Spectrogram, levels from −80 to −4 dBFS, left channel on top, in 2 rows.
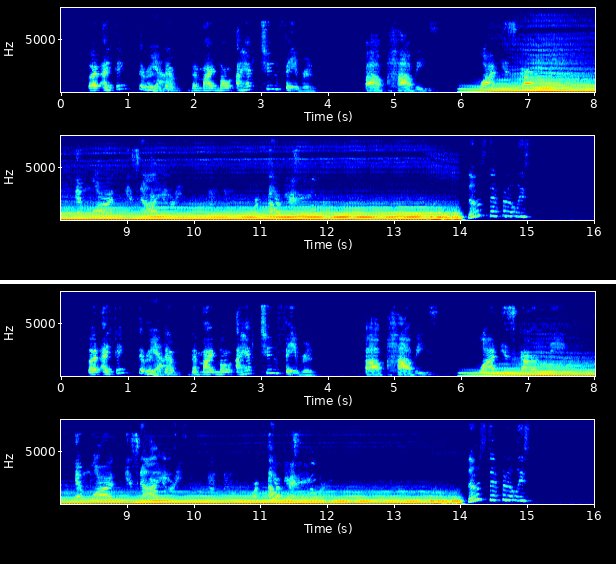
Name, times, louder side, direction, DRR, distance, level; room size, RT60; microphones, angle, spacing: voice 1, 0.4-3.8 4.6-5.5 6.2-7.7 8.2-12.1, equal, 85° right, 1.3 m, -39 dB
voice 2, 1.3-1.7 9.1-9.7 11.1-11.8 14.1-15.0, right 2 dB, 30° right, 0.5 m, -40 dB
sound 1, 6.0-14.0, left 1 dB, 85° left, 0.4 m, -19 dB
2.4 x 2.1 x 2.5 m
head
